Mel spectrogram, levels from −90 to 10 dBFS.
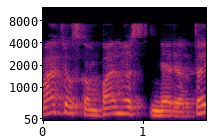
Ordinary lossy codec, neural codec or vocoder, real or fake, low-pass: MP3, 48 kbps; codec, 16 kHz, 8 kbps, FreqCodec, smaller model; fake; 7.2 kHz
